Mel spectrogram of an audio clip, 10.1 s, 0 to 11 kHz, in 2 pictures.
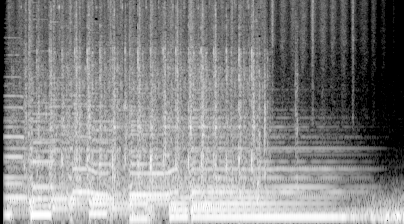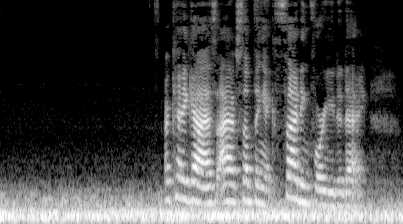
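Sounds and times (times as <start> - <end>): fast ticks: 0.3 - 4.5.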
